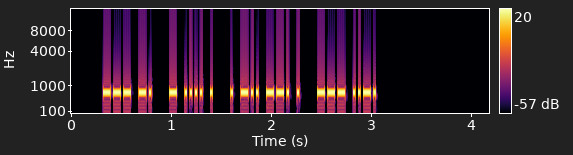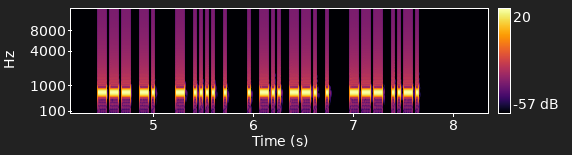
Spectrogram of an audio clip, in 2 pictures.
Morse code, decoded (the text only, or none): ON THE EDGE OF ON THE EDGE OF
